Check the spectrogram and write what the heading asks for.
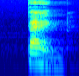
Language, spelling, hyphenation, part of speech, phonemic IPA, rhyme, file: Dutch, pijn, pijn, noun, /pɛi̯n/, -ɛi̯n, Nl-pijn.ogg
- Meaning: 1. pain, ache (physical) 2. pain, hurt (psychological) 3. pine (tree)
